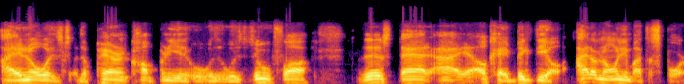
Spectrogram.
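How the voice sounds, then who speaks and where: A man at a moderate pace, with a dry, close sound and no echo. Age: 60s. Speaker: boxing businessman. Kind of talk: podcast interview. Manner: halting, with many repetitions and fillers.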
